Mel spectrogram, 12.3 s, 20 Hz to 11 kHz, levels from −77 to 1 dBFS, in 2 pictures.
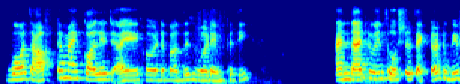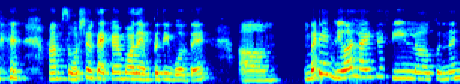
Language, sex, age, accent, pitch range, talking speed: Hindi, female, 20-39, native, 215-280 Hz, 160 wpm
